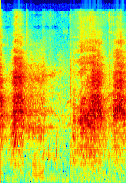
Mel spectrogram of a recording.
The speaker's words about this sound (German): Und die, die da gerade im Hintergrund so laut sind, das sind Aras. Ich glaube, hyanzint aras Oder das sind die ganz, ja, das sind die ganz großen.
